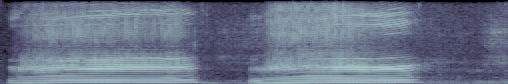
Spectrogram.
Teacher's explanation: If you say 日 it sounds more like a fricative.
